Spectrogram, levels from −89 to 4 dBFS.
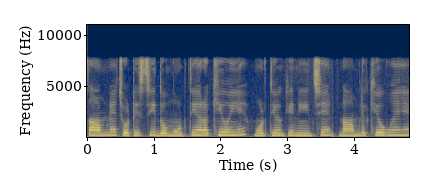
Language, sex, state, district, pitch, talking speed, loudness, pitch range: Hindi, female, Chhattisgarh, Raigarh, 250 Hz, 185 wpm, -16 LUFS, 235-260 Hz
